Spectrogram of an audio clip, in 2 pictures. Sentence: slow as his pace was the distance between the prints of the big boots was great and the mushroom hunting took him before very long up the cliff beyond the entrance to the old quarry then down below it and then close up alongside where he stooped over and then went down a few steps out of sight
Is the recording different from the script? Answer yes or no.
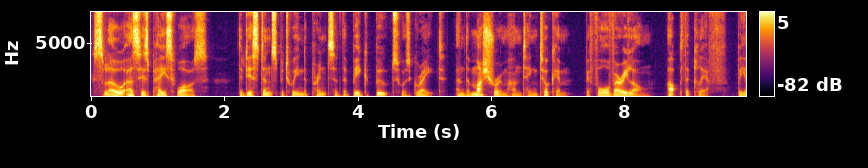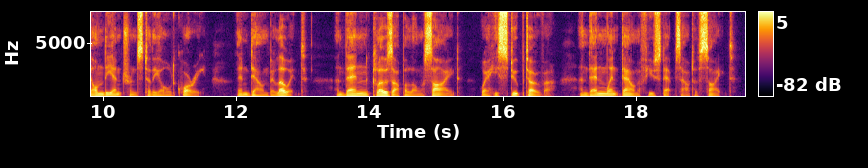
no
